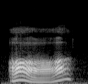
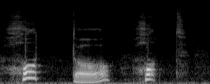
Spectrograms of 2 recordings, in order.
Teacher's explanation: the short vowel sound for o which is aa and I used the example of the word hot h OT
